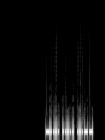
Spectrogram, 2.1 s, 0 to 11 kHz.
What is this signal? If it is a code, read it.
Morse code, heard as a keyed tone, about 50 wpm, 700 Hz. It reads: 653
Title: Numbers - 3-Digit 50wpm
